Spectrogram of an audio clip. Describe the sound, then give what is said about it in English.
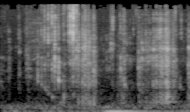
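Crunching of a thin, classic salted potato chip with the potato peel left on, a run of crisp, crackly bites and chews over about two seconds, with no talking. “An excellent crunch for a thin chip.”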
